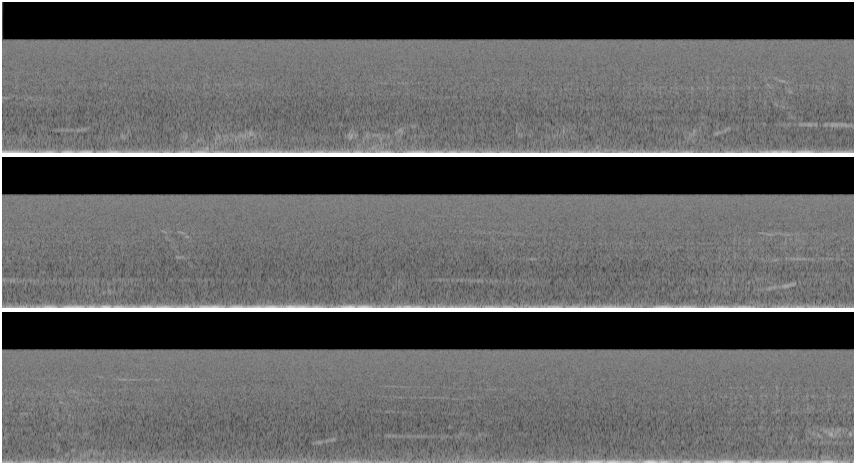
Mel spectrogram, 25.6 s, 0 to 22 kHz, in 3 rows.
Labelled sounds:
16.1	16.6	humpback whale, 1.3 to 2.8 kHz
18.1	18.5	humpback whale, 3.3 to 3.6 kHz
20.8	21.5	humpback whale, 2.0 to 2.9 kHz
25.2	25.5	humpback whale, 0.80 to 0.93 kHz

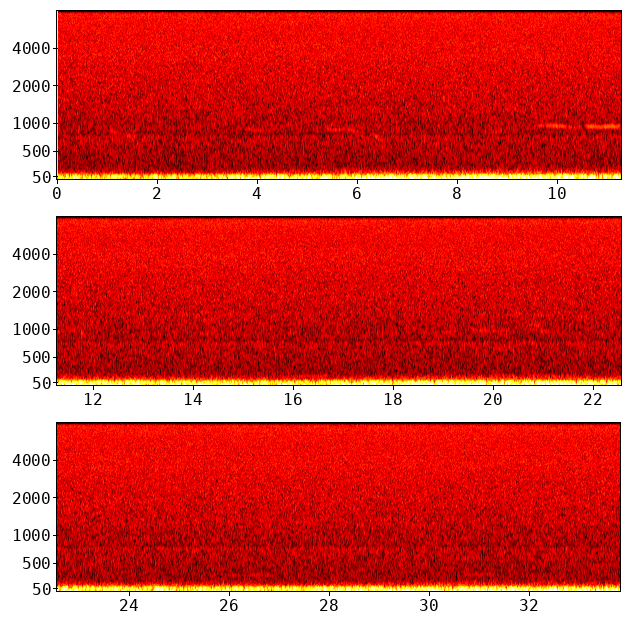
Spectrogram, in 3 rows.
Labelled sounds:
9.8	10.9	humpback whale, 0.90 to 1.0 kHz

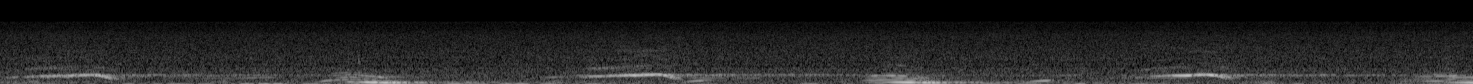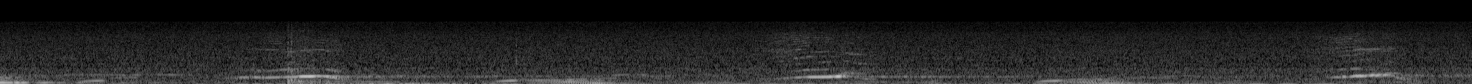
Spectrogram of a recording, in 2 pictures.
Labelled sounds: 5.9	6.2	humpback whale, 0.80 to 0.86 kHz
11.5	11.9	humpback whale, 0.80 to 0.86 kHz
17.3	18.1	humpback whale, 1.7 to 2.1 kHz
22.7	22.9	humpback whale, 1.2 to 1.4 kHz
23.2	23.4	humpback whale, 1.5 to 1.7 kHz
28.1	28.6	humpback whale, 1.4 to 2.1 kHz

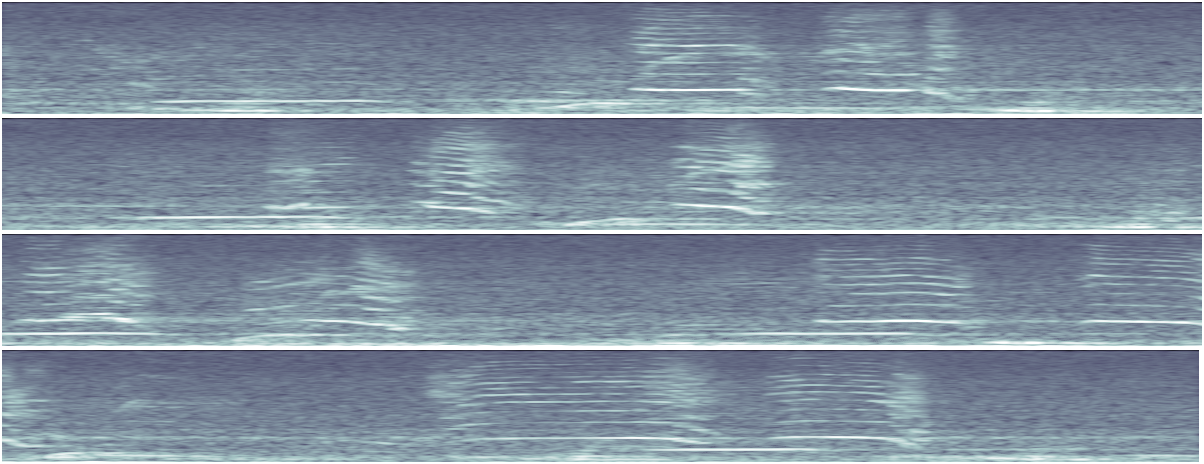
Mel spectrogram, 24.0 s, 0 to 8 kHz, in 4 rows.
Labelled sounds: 0.2	0.8	humpback whale, 2.9 to 3.2 kHz
3.1	4.6	humpback whale, 0.93 to 5.7 kHz
7.3	7.8	humpback whale, 1.8 to 2.4 kHz
8.1	9.9	humpback whale, 0.80 to 5.5 kHz
12.0	12.4	humpback whale, 1.6 to 2.9 kHz
13.2	14.1	humpback whale, 0.83 to 2.6 kHz
15.6	16.9	humpback whale, 0.99 to 4.4 kHz
17.4	18.1	humpback whale, 2.2 to 6.1 kHz
20.2	21.4	humpback whale, 0.80 to 6.1 kHz
21.8	22.6	humpback whale, 0.96 to 5.9 kHz

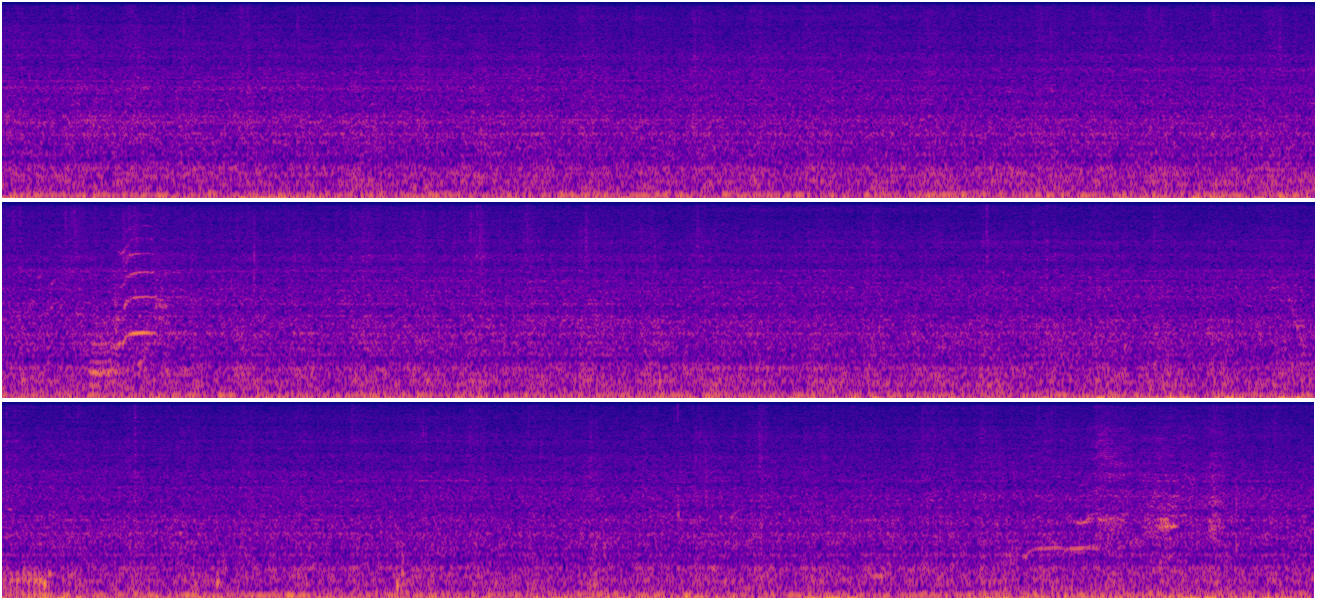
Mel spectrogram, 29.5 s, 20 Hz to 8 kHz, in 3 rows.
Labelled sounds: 10.7	11.0	humpback whale, 0.66 to 1.0 kHz
27.4	28.0	humpback whale, 0.58 to 0.75 kHz

